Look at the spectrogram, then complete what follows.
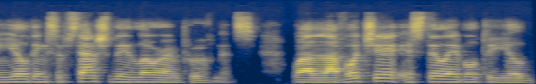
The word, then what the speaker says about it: LA-VocE: speech enhancements entitled lavoce it's pronounced lavoce which means the voice in Italian engineer foreign my name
